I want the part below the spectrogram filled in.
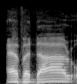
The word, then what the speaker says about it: avodah: It's interesting that the Hebrew word avodah or avoda, depending on how you want to pronounce it, it's variously translated in the Bible as work, service, and worship.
